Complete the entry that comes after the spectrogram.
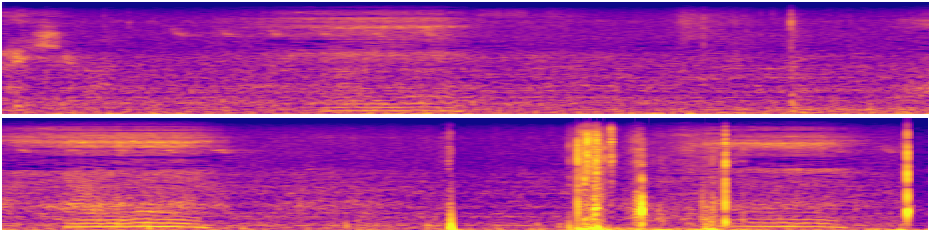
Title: SLEEPING ASS SNORING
